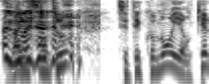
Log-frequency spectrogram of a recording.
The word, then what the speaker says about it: Weinsanto: Alors je crois que je prononce mal son nom, je ne suis pas un spécialiste. Victor Weinsanto. Vincento. Weinsanto.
